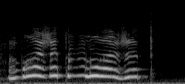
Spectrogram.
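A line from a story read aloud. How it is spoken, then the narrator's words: Giggling disembodied voice. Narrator (Russian): Хихикнул бесплотный собеседник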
